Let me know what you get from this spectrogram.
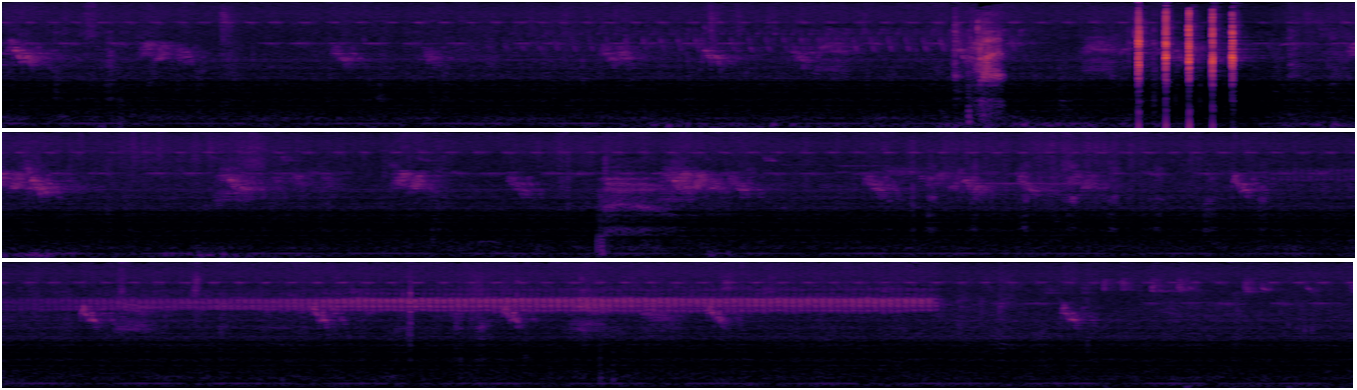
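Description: Songbirds chirping outdoors, many short, quick falling chirps all through, with a steady high buzz for about six seconds in the second half. Four sharp loud clicks come in quick succession about eight seconds in.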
